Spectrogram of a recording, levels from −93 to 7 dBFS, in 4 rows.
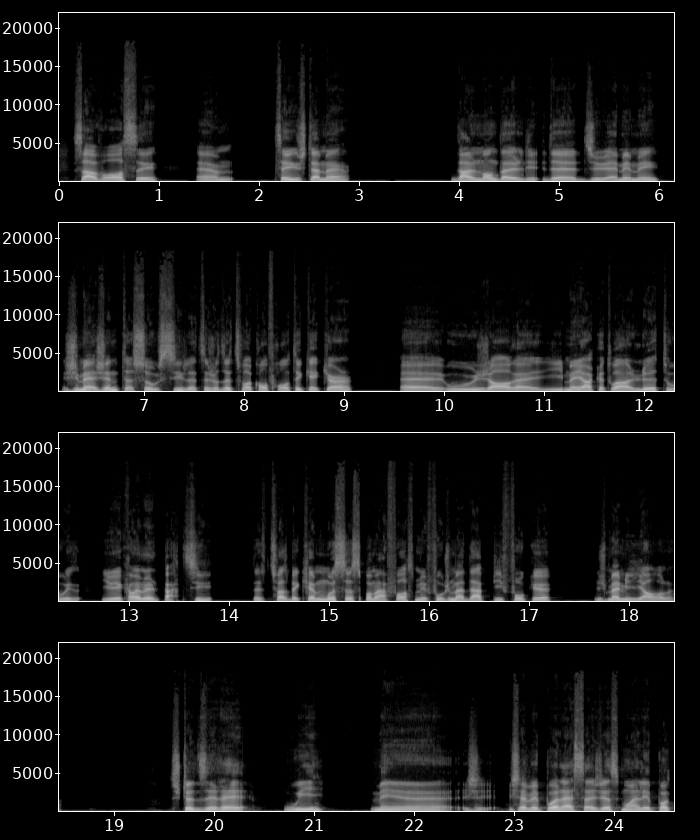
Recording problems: none

